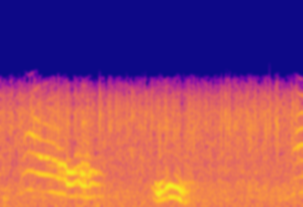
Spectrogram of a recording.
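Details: Female kitten complaining but easy to handle during a bath: one high descending meow followed by a lower, wavering yowl, with water and room noise behind.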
